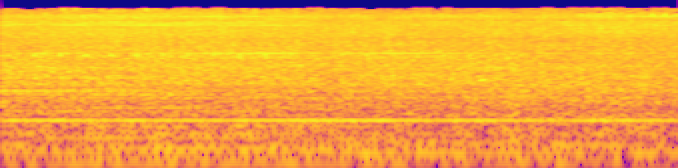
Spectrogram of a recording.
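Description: City road traffic with a red double-decker bus driving past close by. Its engine gives a steady low hum over the rumble of traffic.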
